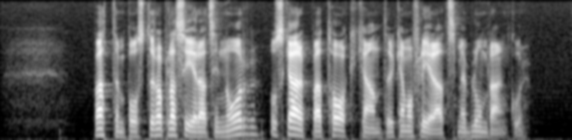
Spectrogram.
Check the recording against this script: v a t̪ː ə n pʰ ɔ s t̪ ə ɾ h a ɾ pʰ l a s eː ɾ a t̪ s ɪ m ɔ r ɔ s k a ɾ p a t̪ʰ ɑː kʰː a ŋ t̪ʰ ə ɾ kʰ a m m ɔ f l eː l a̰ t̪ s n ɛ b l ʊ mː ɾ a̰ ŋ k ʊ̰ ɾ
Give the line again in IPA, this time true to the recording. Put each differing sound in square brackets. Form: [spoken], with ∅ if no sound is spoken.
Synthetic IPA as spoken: v a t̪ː ə n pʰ ɔ s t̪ ə ɾ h a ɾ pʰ l a s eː ɾ a t̪ s ɪ [n] ɔ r ɔ s k a ɾ p a t̪ʰ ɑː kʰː a [n] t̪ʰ ə ɾ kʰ a [n] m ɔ f l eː [ɾ] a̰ t̪ s [m] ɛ b l ʊ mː ɾ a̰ ŋ k ʊ̰ ɾ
